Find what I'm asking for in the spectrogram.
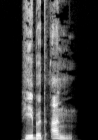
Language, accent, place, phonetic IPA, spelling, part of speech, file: German, Germany, Berlin, [ˌheːbət ˈan], hebet an, verb, De-hebet an.ogg
- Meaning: second-person plural subjunctive I of anheben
